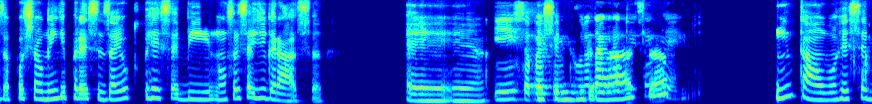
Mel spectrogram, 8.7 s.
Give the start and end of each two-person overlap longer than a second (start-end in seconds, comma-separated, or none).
5.3-6.7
